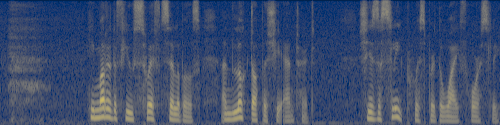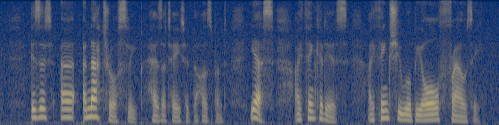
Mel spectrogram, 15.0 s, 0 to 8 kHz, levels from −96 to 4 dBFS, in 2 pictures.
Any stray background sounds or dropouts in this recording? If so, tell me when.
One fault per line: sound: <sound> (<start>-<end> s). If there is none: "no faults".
sound: sigh (0.1-0.8 s)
